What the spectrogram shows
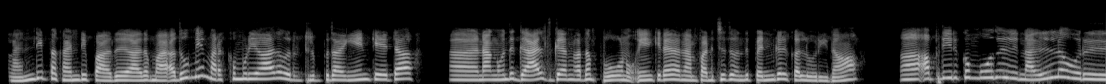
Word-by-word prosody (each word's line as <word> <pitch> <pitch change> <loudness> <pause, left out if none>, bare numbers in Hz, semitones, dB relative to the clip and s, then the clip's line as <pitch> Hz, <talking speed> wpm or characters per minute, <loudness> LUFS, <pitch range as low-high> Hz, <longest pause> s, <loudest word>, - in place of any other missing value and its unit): கண்டிப்பா, 240 +10 0
கண்டிப்பா. 205 0 +1
அது 195 +2 0 0.2
அது 190 +2 +1
ம - - +2 0.2
அதுவுமே 315 - -1
மறக்க 230 +1 -2
முடியாத 255 +1 +3
ஒரு 200 - -4
ட்ரிப் 200 -1 -5
தான். 205 -1 +1
ஏன்னு 235 +1 0
கேட்டா, 230 +3 +2 0.5
அ - - -1 0.3
நாங்க 215 0 +2
வந்து 250 +3 0
கேர்ள்ஸ் 210 0 +2
கேங்கா 225 -2 +1
தான் 225 - -5
போணோம். 195 -1 0
ஏன்னு 205 0 0
கேட்டா, 220 +1 +2 0.2
நான் 195 0 -2
படிச்சது 210 +4 -1
வந்து 215 +2 -3
பெண்கள் 220 +5 0
கல்லூரி 180 -3 0
தான். 205 +6 +1 0.5
ஆ - - +2 0.2
அப்படி 280 +3 -3
இருக்கும்போது 315 +1 -2 0.3
நல்ல 255 +10 0 0.2
ஒரு 245 -2 +1
225 Hz, 180 wpm, -19 LUFS, 200-255 Hz, 0.5 s, முடியாத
